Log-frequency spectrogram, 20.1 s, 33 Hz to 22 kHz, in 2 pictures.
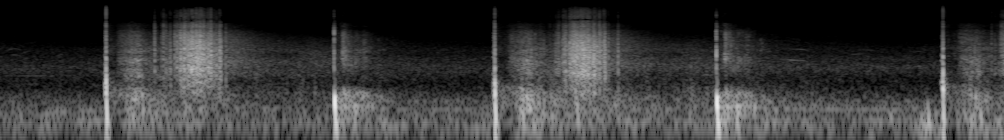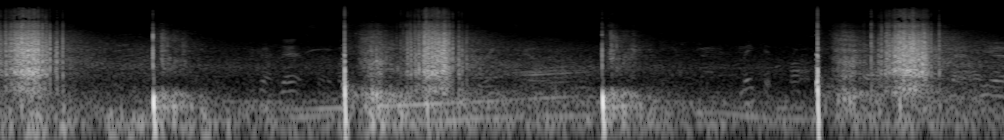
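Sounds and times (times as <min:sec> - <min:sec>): firework reports: 0:00.0 - 0:20.0
firework bursts hissing: 0:01.0 - 0:04.0, 0:04.9 - 0:07.8, 0:09.4 - 0:11.8, 0:13.5 - 0:14.9, 0:18.2 - 0:19.8.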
